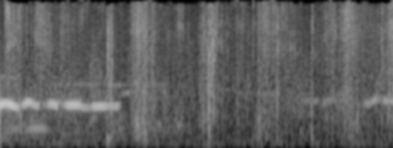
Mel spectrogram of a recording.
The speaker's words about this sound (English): I had a great childhood whistling away to myself.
